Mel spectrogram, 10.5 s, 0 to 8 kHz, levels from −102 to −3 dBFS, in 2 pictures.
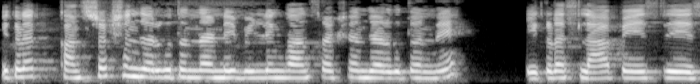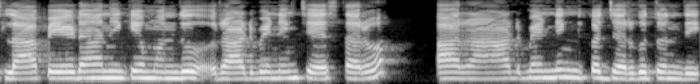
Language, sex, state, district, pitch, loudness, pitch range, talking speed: Telugu, male, Andhra Pradesh, Visakhapatnam, 235 Hz, -15 LUFS, 220-245 Hz, 130 wpm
